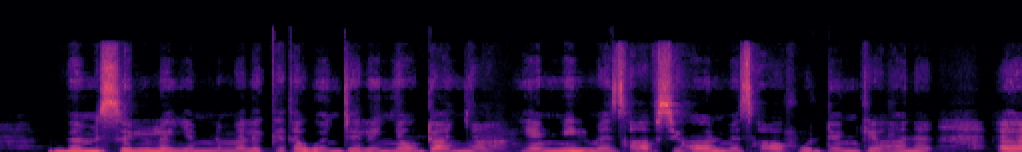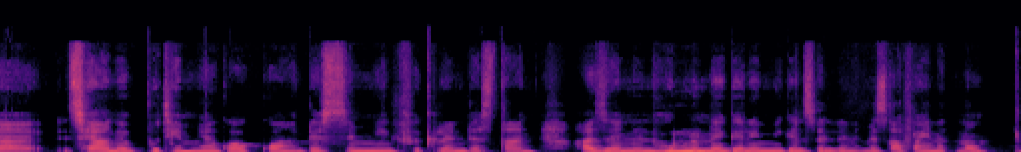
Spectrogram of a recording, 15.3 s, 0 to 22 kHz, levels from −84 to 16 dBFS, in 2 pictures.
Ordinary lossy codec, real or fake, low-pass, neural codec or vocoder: AAC, 48 kbps; fake; 19.8 kHz; autoencoder, 48 kHz, 128 numbers a frame, DAC-VAE, trained on Japanese speech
